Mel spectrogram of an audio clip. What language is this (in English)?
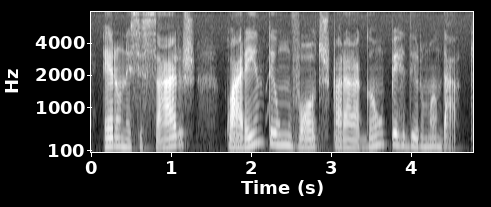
Portuguese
